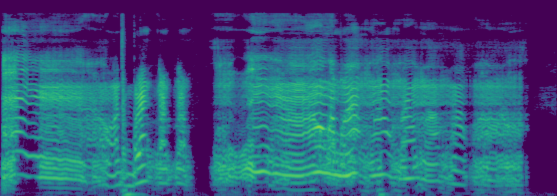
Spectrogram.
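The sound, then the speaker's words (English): Strained, wavering shrieks and moans of a wounded alien in pain, bleeding and crawling across the ground, rising and falling in pitch over two bursts separated by a brief silence, with short choked cries between them. “His shrieks of pain, his prayers to some alien god no human will ever meet, go unanswered.”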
